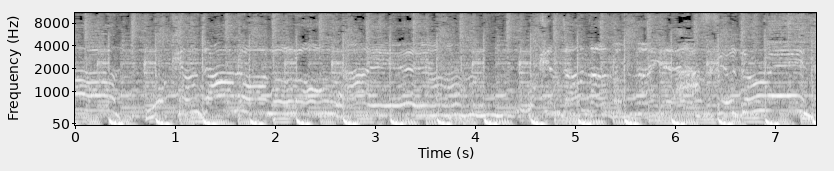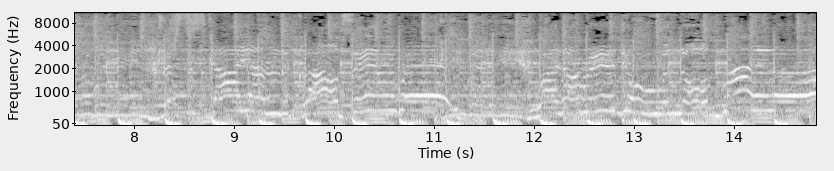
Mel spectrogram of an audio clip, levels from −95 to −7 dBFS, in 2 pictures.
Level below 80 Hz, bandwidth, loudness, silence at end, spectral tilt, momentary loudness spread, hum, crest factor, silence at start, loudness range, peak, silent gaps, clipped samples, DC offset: -16 dBFS; 11 kHz; -11 LUFS; 0 s; -4 dB/octave; 2 LU; none; 10 dB; 0 s; 1 LU; 0 dBFS; none; under 0.1%; under 0.1%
